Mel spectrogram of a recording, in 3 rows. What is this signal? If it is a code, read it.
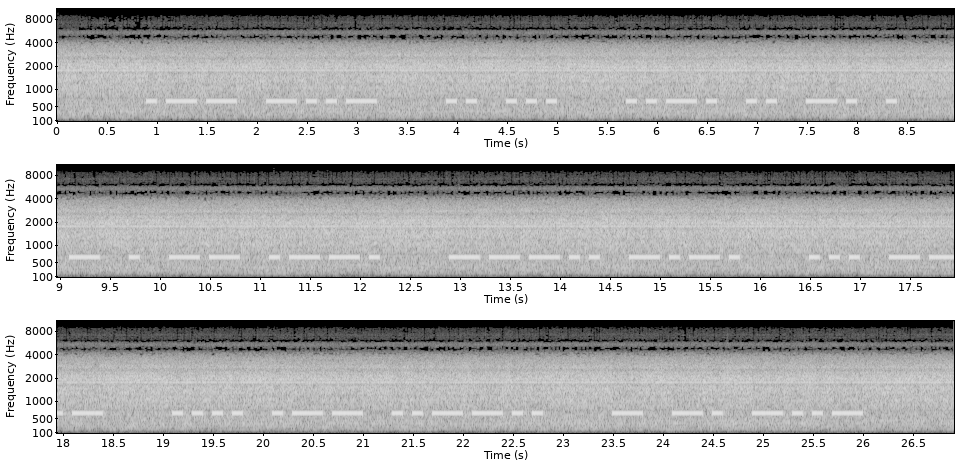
Morse code, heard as a keyed tone, machine-sent, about 12 wpm, 660 Hz, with radio static and a steady whistle near 1760 Hz. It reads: WX IS FINE TEMP 8C SO HW? TNX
